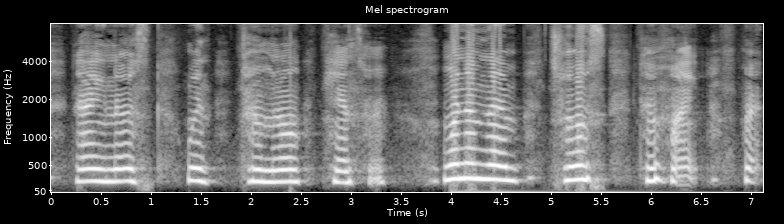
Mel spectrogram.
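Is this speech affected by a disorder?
Yes: primary lateral sclerosis.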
